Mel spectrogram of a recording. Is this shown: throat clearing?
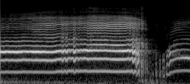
no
